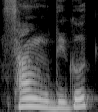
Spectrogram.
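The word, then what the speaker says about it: 쌍디귿: এগুলায় Korean উচ্চারণ হয় সাং গিয়ক, সাং দিগুত, সাং বিউপ, সাং সিউত, সাং জিউত।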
